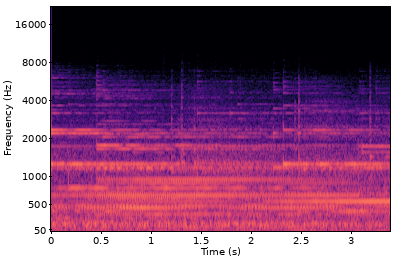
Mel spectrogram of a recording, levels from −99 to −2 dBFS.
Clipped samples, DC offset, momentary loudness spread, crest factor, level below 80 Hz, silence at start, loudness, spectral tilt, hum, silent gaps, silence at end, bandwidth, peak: under 0.1%; under 0.1%; 3 LU; 12 dB; -50 dBFS; 0 s; -31 LUFS; -7.5 dB/octave; none; none; 0 s; 7.4 kHz; -18 dBFS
